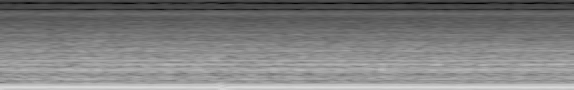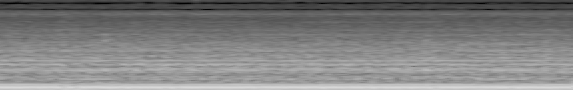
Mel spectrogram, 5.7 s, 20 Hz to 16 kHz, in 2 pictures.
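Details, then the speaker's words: Craftsman 5000-watt generator, cold start, running at full governed speed with only an LED bulb plugged in, so no load; steady, even drone with no hunting or misses; normal no-load running. "Since I was just plugging in an LED bulb, there was no load on the generator"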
